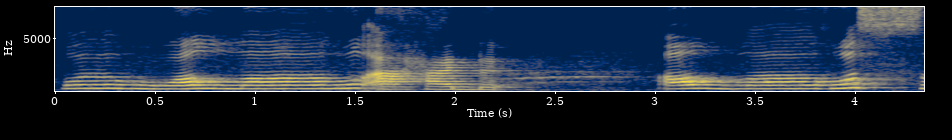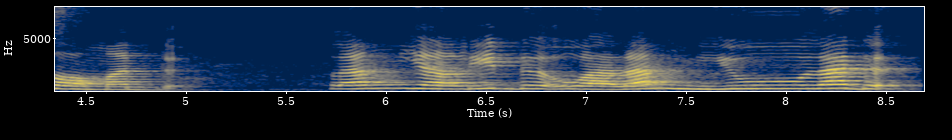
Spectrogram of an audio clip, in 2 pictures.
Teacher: Iya dah colui yazaalu ya betul yang selanjutnya yaitu qolqolah kubro qolqolah kubro yaitu pantulan suara huruf Qalqalah agak lebih besar Karena huruf Qalqalah nya itu sebenarnya hidup tapi dimatikan ketika wakaf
